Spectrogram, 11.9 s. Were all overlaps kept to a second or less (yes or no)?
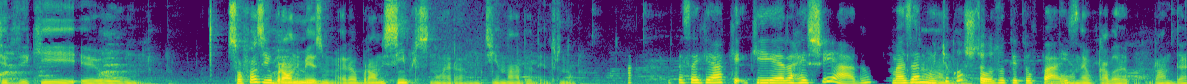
yes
